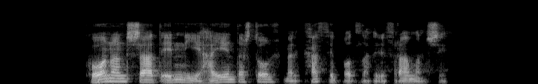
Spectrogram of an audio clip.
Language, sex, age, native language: Icelandic, male, 30-39, Icelandic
